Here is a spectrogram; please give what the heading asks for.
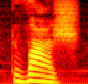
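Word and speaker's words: twarz: лице це у нас тваж тваж записуємо Через рзт яке читається як ж тваш чоло дуже подібно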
